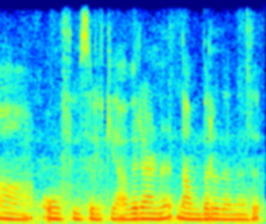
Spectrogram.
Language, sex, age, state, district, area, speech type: Malayalam, female, 18-30, Kerala, Thrissur, rural, spontaneous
